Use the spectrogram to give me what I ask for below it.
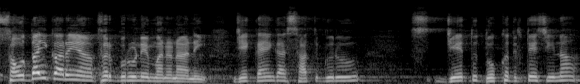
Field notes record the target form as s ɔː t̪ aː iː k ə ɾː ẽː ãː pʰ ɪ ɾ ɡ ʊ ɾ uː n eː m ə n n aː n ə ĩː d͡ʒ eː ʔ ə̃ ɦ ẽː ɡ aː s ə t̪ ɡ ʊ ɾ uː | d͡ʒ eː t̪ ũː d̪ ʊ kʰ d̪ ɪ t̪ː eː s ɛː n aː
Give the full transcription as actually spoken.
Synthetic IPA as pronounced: s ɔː d̪ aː iː k ə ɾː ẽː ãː pʰ ɪ ɾ ɡ ʊ ɾ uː n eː m ə n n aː n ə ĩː d͡ʒ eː k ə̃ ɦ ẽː ɡ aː s ə t̪ ɡ ʊ ɾ uː | d͡ʒ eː t̪ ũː d̪ ʊ kʰ d̪ ɪ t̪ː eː s iː n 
